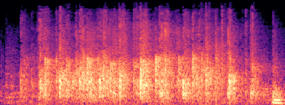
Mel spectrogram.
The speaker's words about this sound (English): little round of applause and we get started.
